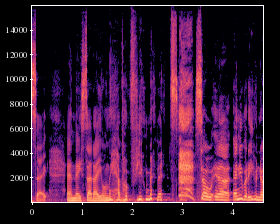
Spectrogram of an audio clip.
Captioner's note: laughing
